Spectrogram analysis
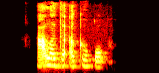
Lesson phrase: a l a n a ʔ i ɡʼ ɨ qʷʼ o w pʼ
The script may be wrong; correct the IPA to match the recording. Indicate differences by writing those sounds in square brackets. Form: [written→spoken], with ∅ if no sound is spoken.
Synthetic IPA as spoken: a l a [n→d] a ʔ [i→a] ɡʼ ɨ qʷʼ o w pʼ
